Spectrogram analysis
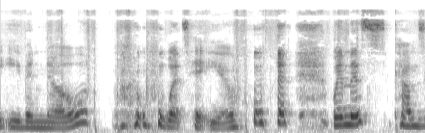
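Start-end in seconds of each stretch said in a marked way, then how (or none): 1.0-1.5 light, brief chuckle. Real, not acted. Laughing about what's coming. 2.5-3.2 light, brief chuckle. Real, not acted. Laughing about what's coming.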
